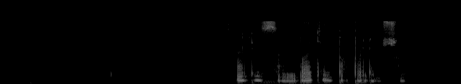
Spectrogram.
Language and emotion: Russian, neutral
